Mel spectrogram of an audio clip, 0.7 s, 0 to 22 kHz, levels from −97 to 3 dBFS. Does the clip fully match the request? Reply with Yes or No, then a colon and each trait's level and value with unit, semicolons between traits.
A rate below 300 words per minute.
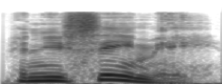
No: fast, 325 wpm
